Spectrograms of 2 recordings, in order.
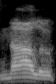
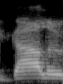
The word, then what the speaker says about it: Galu: But listen, Nalu, by the way, it's Nalu. People say Galu because it's spelled with a G. It's actually Nalu.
